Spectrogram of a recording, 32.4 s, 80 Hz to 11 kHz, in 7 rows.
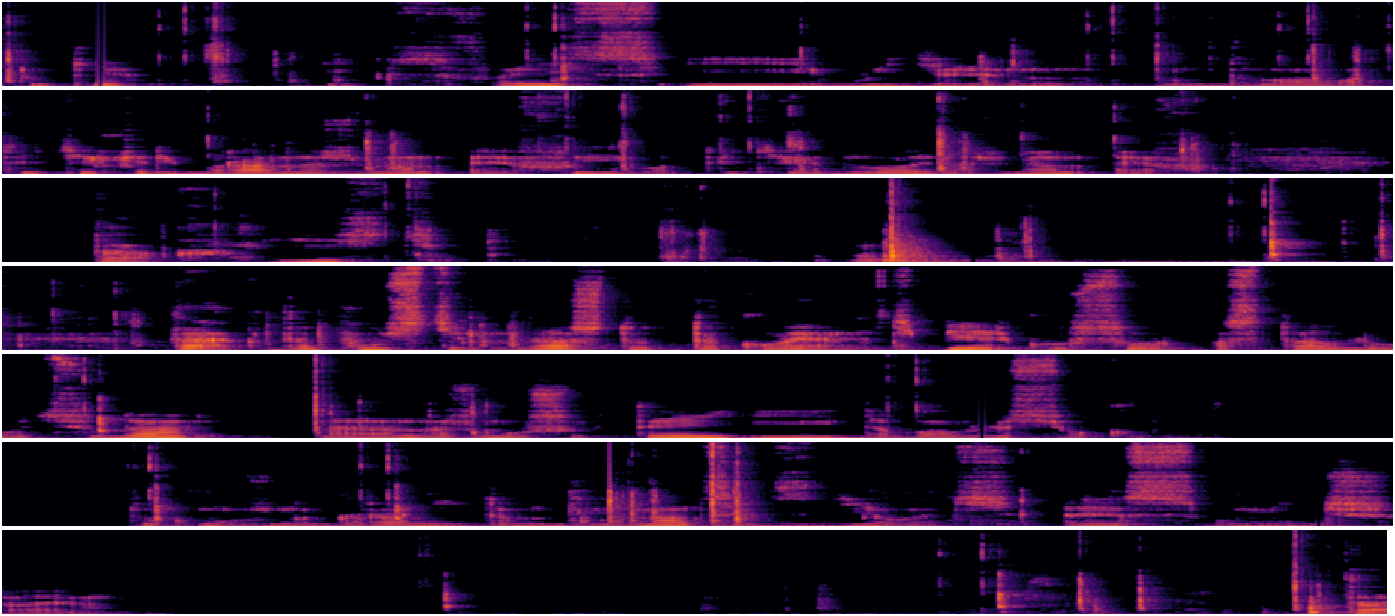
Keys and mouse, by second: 0.5 shift+click, 0.9 x, 2.0 middle click, 3.2 2, 3.6 click, 4.2 shift+click, 4.6 middle click, 5.8 f, 6.4 click, 7.0 shift+click, 7.7 f, 8.0 click, 8.6 KP_7, 9.5 middle click, 10.5 click, 11.5 KP_7, 12.5 g, 13.3 click, 14.0 shift+middle click, 14.8 Tab, 15.5 Tab, 18.7 click, 20.1 shift+a, 23.6 click, 24.3-26.1 drag, 26.8 s, 28.9 click, 30.4 s, 30.9 click, 31.4 KP_1, 32.2 shift+middle click.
